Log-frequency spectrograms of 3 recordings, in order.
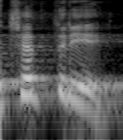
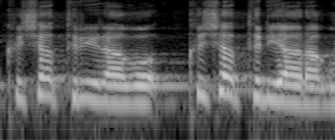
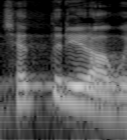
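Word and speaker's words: Chhetri: 그래서 제일 높은 게 이제 이 브라만이고, 그 다음에 이제 쳇트리, 크샤트리아라고 우리가 배운 것인데 이게 이제 발음을 잘못하는 것이에요. 쳇트리라고 있고, 그 다음에 이 쳇트리 중에 왕족이 제일 높아요.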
